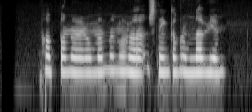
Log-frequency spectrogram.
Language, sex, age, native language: Icelandic, male, 13, Icelandic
